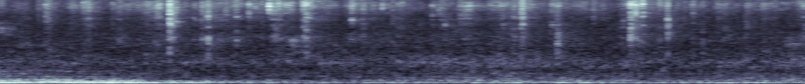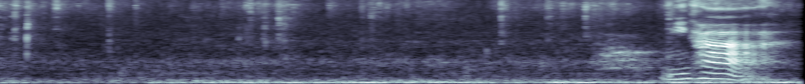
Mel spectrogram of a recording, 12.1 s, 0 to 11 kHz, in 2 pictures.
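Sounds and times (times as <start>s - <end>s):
ribbon crinkling: 0.0s - 11.3s.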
